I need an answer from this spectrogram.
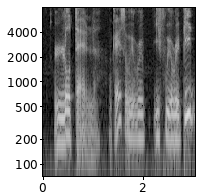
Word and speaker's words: l'hôtel: starts with h, but remember that in French we don't pronounce h, okay? So basically the first sound of the word is the vowel o, okay? So for the same reason, e needs to disappear, l'hôtel, okay?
